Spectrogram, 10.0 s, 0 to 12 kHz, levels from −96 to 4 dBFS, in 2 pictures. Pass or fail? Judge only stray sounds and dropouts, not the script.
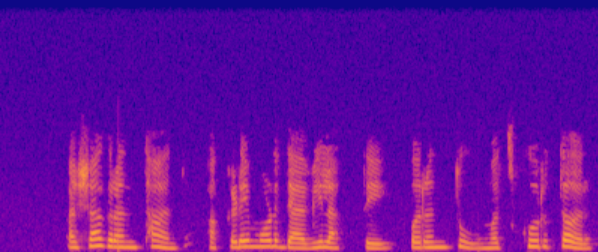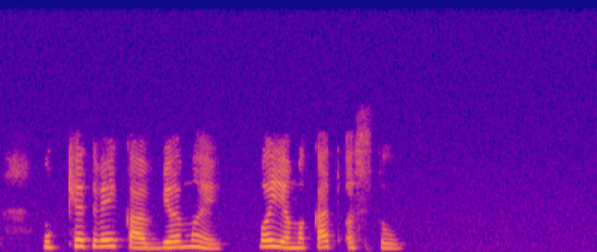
pass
